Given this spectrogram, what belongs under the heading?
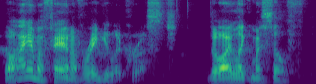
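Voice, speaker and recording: A man's voice: mid-range voice, huge pitch swings, fairly quick, fairly bright tone, husky. A man hosting a casual livestream, chatting off the cuff in a rambling way and often repeating his phrases. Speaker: internet personality, livestream host. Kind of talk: casual livestream chat, answering viewers.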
